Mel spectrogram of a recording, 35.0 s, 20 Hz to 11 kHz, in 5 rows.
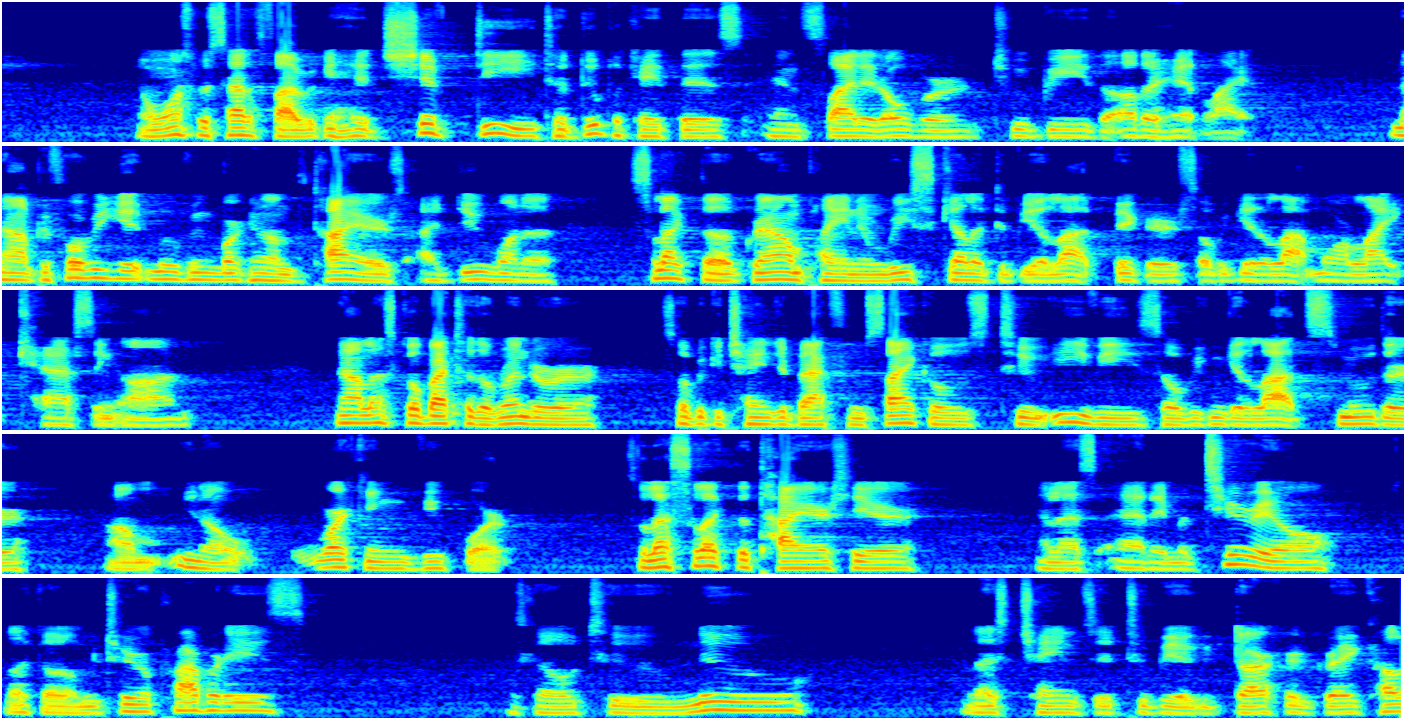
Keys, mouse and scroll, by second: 1.3 click, 2.6-4.2 drag, 6.2 shift+d, 7.5-10.3 drag, 11.1 click, 12.2 click, 12.8 s, 15.3 click, 17.1 click, 18.9-19.5 scroll up 2, 20.2-21.9 drag, 22.4 shift+middle click, 22.4 click, 24.6 Tab, 25.2 click, 29.4 click, 32.1 click, 33.2 click.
